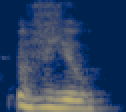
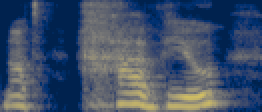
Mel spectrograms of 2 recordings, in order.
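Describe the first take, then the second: First: 'Have' is reduced to a weak 'of' sound. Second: 'Have' is said in full with a clear vowel. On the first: The speaker calls it right. "Notice the weak form" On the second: The speaker calls it wrong.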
